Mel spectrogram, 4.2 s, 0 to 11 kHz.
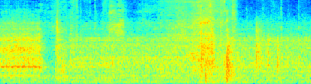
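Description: A Canon Pixma G5020 inkjet printer runs a normal printhead cleaning cycle, giving a steady close mechanical whir with a few brief clicks and shifts in pitch across a few seconds.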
